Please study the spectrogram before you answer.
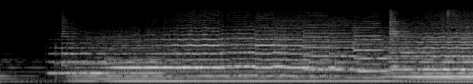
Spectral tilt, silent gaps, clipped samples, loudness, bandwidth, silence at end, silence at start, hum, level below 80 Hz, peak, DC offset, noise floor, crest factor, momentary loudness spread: -5.5 dB/octave; none; under 0.1%; -22 LUFS; 14 kHz; 0 s; 0 s; none; -68 dBFS; -8 dBFS; under 0.1%; -44 dBFS; 16 dB; 7 LU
